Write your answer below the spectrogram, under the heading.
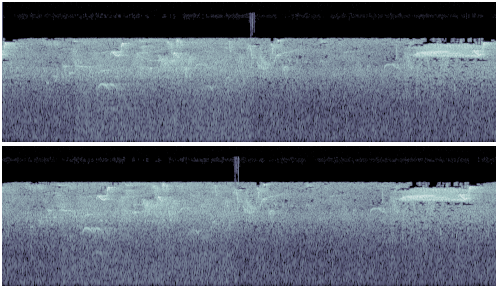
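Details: Summer cicadas chirping and singing as a continuous shrill buzz that swells roughly every five seconds, with scattered short bird chirps above it.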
